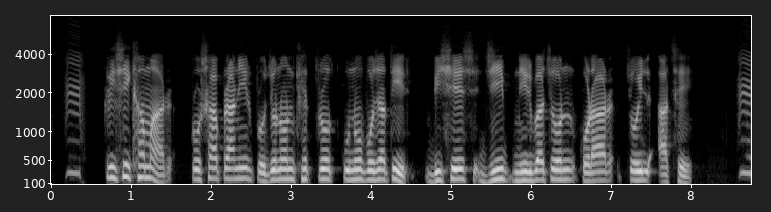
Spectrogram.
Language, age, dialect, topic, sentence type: Bengali, 25-30, Rajbangshi, agriculture, statement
